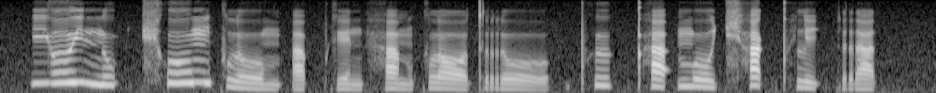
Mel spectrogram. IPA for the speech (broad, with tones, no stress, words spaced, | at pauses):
jɤː˥˩jnu˦˥ʔt͡ɕʰoː˥˩m kloː˨˩mʔa˨˩p̚ke˩˦nha˩˦m klɔː˩˦troː˨˩ | pʰɯː˥˩k̚pʰa˦˥ʔ moː˧t͡ɕʰa˥˩k̚pʰli˨˩ʔpra˨˩t̚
